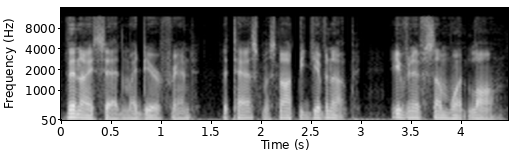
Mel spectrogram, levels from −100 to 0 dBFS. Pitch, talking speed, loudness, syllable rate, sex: 90 Hz, 230 wpm, -23 LUFS, 5.7 syllables/s, male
